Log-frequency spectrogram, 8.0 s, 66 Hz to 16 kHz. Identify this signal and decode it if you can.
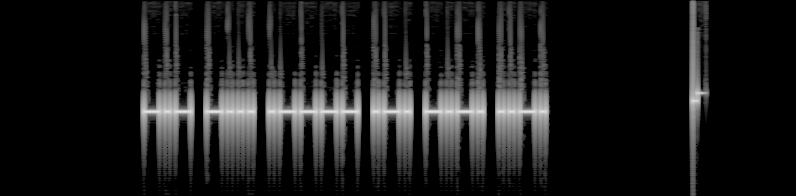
Morse code, heard as a keyed tone, about 23 wpm, 700 Hz. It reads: KB1RCF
